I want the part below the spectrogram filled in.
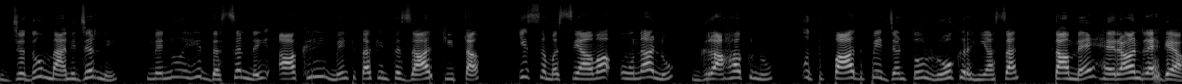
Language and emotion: Punjabi, angry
